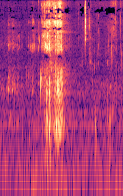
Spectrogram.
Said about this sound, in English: Just a little sip of my coffee. I actually like my coffee.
